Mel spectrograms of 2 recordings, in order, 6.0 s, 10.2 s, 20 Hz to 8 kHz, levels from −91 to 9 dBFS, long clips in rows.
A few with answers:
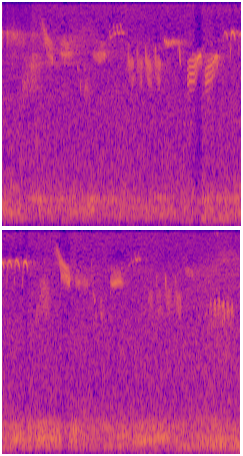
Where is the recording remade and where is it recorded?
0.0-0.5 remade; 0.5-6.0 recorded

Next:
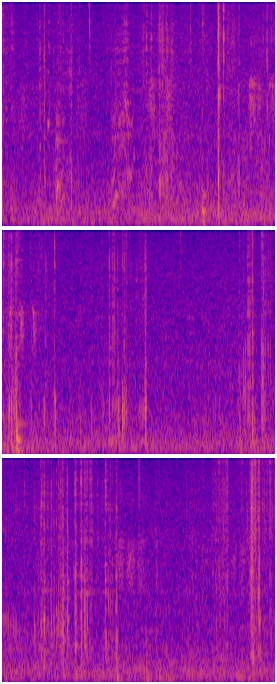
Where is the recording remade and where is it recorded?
0.0-10.2 recorded

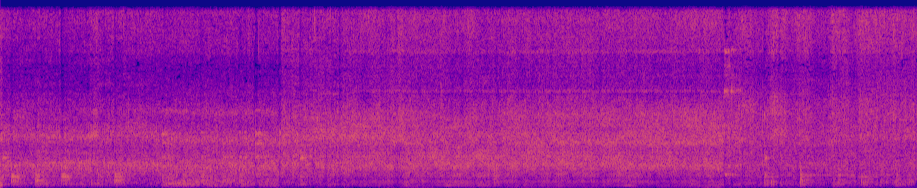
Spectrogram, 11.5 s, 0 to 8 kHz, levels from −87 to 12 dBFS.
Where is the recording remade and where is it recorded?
0.0-4.4 recorded; 4.4-9.0 remade; 9.0-11.5 recorded

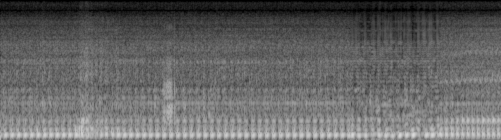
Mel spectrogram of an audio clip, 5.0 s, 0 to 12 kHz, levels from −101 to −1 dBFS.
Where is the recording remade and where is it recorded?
0.0-3.5 recorded; 3.5-4.4 remade; 4.4-5.0 recorded

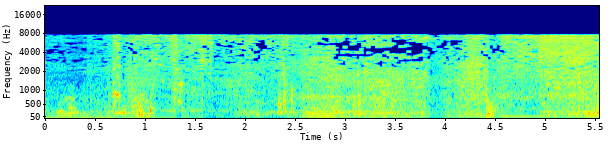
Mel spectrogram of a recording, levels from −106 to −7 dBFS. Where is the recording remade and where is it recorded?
0.0-5.5 recorded

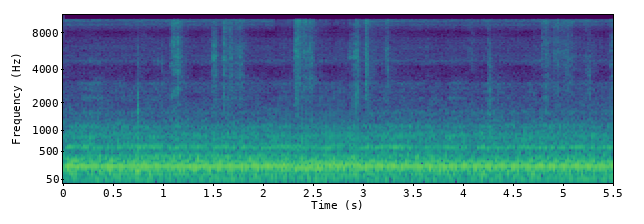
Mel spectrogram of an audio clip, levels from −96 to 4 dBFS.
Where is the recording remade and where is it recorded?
0.0-2.1 recorded; 2.1-3.0 remade; 3.0-5.5 recorded

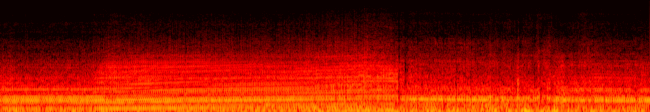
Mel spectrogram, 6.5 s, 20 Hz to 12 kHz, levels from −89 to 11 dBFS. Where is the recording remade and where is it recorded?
0.0-4.9 recorded; 4.9-5.9 remade; 5.9-6.5 recorded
